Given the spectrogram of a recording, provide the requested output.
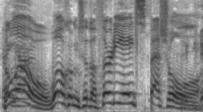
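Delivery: high, slow nerdy announcer. Pretend. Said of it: "my nerdy announcer voice though".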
